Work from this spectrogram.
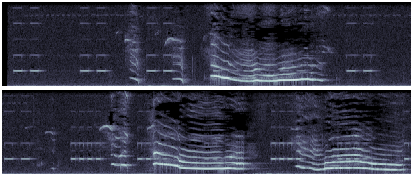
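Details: Border Collie puppy named Revel howling at an alarm clock: steady electronic beeping throughout, broken by three long drawn-out howls that rise then slowly fall, with short whimpers between.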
